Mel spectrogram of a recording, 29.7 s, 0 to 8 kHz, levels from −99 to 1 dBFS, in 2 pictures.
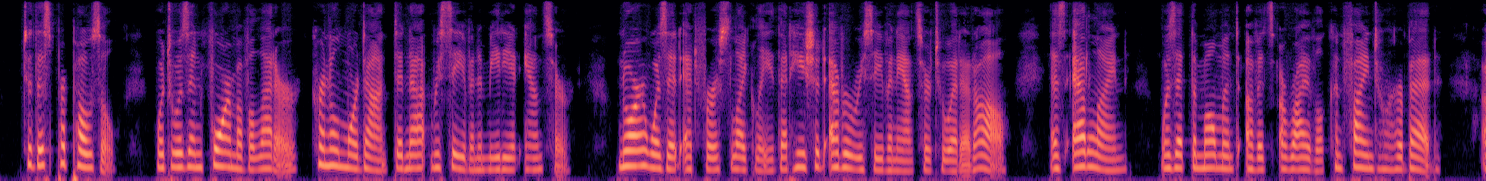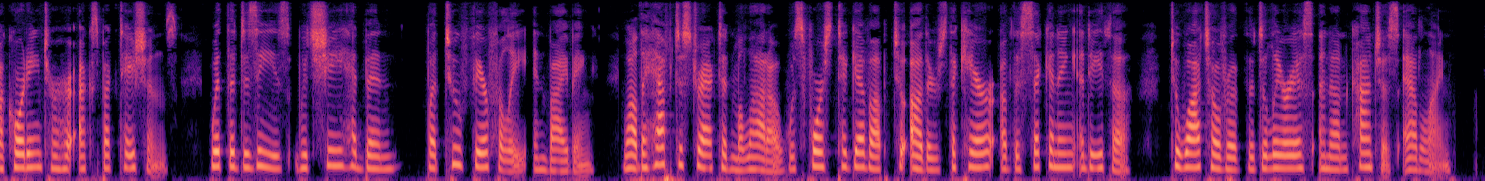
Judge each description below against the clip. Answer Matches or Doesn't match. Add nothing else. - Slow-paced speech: Doesn't match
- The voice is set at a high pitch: Matches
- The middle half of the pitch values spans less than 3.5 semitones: Matches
